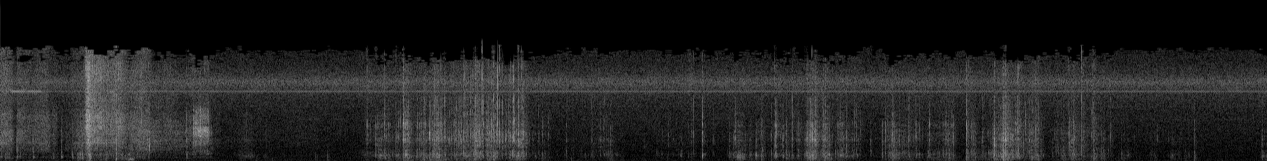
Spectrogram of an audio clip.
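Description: A plastic Sour Patch Kids Tropical candy bag crinkles and rustles in bursts, close by, with several short snips and crackles as it is cut open.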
